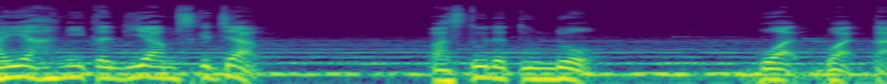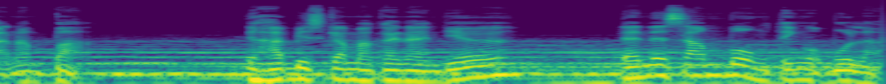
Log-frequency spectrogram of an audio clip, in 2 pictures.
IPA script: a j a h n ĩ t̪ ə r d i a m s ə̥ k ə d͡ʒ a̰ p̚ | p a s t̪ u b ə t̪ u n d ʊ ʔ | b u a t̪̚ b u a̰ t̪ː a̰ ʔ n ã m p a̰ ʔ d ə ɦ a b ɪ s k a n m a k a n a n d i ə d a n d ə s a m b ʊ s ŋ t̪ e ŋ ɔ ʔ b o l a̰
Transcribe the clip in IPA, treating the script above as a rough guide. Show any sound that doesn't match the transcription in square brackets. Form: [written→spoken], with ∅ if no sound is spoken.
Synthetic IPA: a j a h n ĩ t̪ ə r d i a m s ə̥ k ə d͡ʒ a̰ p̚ | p a s t̪ u [b→d] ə t̪ u n d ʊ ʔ | b u a t̪̚ b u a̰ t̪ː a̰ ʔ n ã m p a̰ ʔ d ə ɦ a b ɪ s k a n m a k a n a n d i ə d a n d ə s a m b ʊ [s→∅] ŋ t̪ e ŋ ɔ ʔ b o l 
